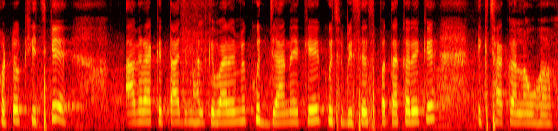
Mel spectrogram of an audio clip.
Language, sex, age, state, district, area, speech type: Maithili, female, 45-60, Bihar, Sitamarhi, rural, spontaneous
